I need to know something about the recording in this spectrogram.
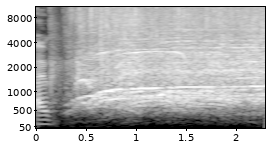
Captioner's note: cheers and applause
